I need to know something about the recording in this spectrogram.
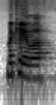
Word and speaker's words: Michaela: Makala. I've said it a couple times. Is that how you pronounce it? Makala? Michaela. Oh, Michaela. Oh, yeah. It's like Canada, only switch the consonants.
